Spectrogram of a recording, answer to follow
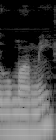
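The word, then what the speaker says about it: umami: অংশটা, কেন্দ্রীয় অংশ হচ্ছে এটার প্রোনাউন্সিয়েশনটা একটু মজার, স্বাভাবিকভাবে মনে হয় উমামি বা ইয়াম্মি, সুস্বাদ বা ইয়াম্মি বলা হয়। এটা হচ্ছে তোমার কেন্দ্রীয় অংশ। এই এটা গুরুত্বপূর্ণ এই তথ্যটা। কেন্দ্রীয় অংশ বলা হয় হচ্ছে উমামি, সুস্বাদ গ্রহণ করে কেন্দ্রীয় অংশ।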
